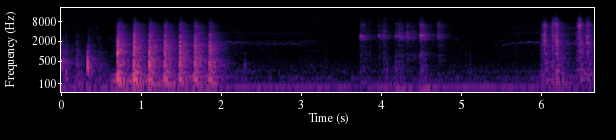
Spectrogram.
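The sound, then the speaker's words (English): A quick, steady run of hoofbeats clatters, then a horse lets out a high, wavering neigh that rises and falls before the galloping hooves pick up again at the end. “I want you to go to the corral behind the house and saddle the big Palomino horse for the senorita. Bring him around front with our horses, amigo.”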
